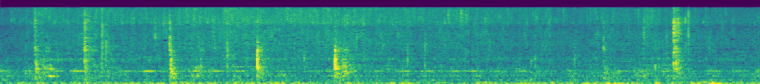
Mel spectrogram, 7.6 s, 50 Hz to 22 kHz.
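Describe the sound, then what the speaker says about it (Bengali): Whole cardamom, cinnamon, cloves and peppercorns sizzle in hot oil in a pan: a steady close frying hiss with a few light stirring knocks. "এখানে দিয়ে দিচ্ছি দুটো এলাচ, 2 টুকরো দারচিনি, এখানে দিয়ে দিচ্ছি লং কয়েকটা, আর বেশ কয়েকটা দিয়ে দিচ্ছি এখানে গোলমরিচ"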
